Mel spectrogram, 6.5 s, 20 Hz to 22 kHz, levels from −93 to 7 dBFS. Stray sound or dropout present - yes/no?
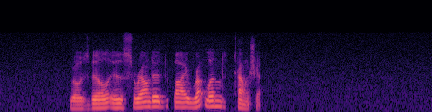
no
